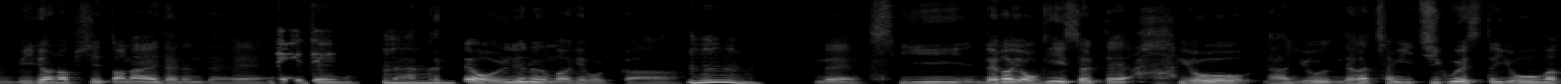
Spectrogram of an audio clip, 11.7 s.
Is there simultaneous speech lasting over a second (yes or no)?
no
